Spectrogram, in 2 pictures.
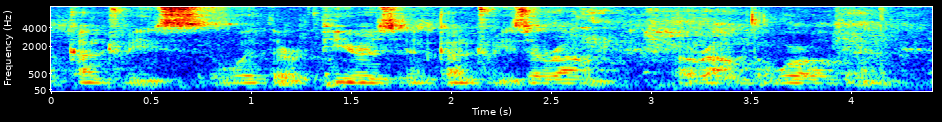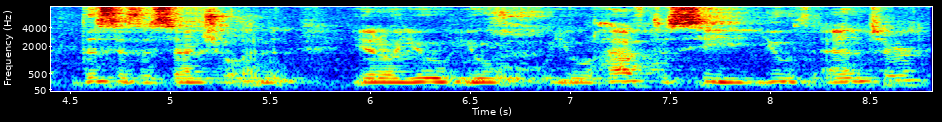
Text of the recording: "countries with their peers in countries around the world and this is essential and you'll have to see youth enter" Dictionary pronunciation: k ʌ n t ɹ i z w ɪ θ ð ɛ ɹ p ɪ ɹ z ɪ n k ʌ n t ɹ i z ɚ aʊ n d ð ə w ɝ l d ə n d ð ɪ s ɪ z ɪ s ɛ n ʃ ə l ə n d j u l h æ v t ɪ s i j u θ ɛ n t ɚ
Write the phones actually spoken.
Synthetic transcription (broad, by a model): k ʌ n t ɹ i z w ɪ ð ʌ ɹ p ɪ ɹ z ɪ n k ʌ n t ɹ i z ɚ aʊ n d ð ə w ɝ l d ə n ð ɪ s ɪ z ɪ s ɛ n ʃ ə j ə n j j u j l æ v t ɪ s i j u θ ɛ n t ɚ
